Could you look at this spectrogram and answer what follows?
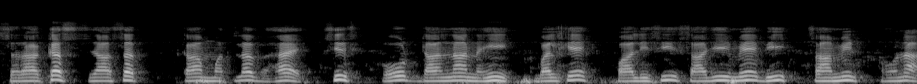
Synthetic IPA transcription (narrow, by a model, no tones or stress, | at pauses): sɐɾaːkəsːijaːsət̪̚ | kamɐt̪ləbɦɛsɪɾfʰ | oːʈ̚ɖaːlnanɐɦĩbɐlkepaːlisisaːd͡ʒimẽbʱiʃaːmɪlɦoːna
